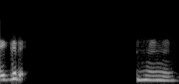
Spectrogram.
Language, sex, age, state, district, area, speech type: Odia, female, 45-60, Odisha, Angul, rural, conversation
